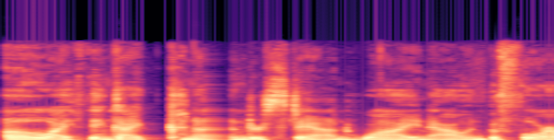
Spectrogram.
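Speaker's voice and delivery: ordinary delivery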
